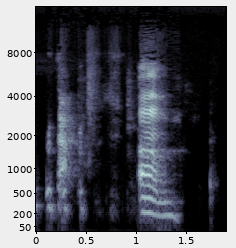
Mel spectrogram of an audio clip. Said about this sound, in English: I'm sorry, my dog is going nuts in the background. It's delivery time, and there must be a delivery person out there. Stop.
